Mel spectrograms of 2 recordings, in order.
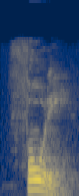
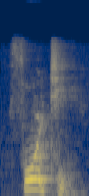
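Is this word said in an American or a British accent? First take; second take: American; British. First: The t is soft, close to a d. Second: The t is crisp and clearly pronounced. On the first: "esses são os números com a pronúncia mais americana" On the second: "Se eu fosse fazer mais britânico, eu faria assim"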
